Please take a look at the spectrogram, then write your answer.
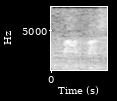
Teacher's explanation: Disambung, mi-nya pendek langsung mi bis itu caranya.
